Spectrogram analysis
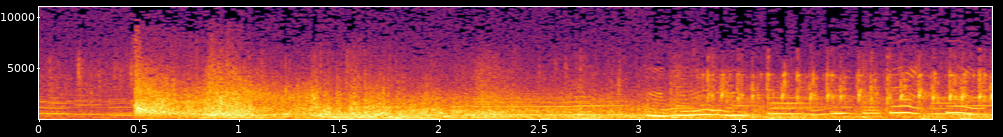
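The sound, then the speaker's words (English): A sudden, loud crack of thunder in a monster movie bursts in and rolls on as a long, heavy rumble, with wavering voice-like sounds rising over its fading tail. “It's just thunder.”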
